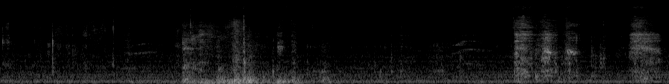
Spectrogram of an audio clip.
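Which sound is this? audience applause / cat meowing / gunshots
cat meowing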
